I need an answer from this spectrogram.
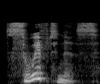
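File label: "swiftness", British English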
